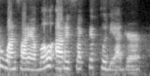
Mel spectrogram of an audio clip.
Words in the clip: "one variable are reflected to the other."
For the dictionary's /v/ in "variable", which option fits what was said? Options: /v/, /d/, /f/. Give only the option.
/f/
